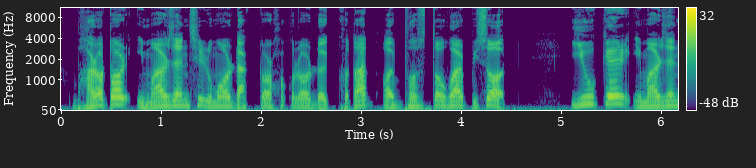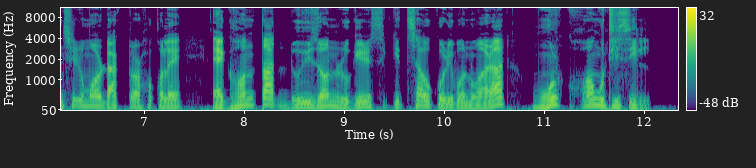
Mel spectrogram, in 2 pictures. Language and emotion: Assamese, disgusted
